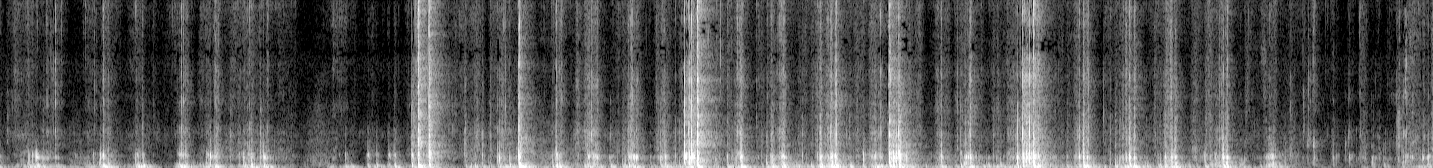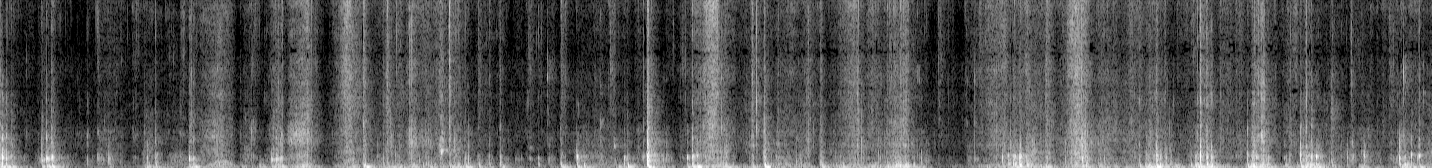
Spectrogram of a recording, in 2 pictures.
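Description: A dog gnawing a lamb bone: irregular runs of crunches and clicks of teeth on bone, broken by short pauses, the loudest crunching in the first half.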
